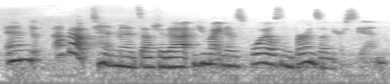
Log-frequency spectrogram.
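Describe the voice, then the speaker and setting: A woman playing a commanding young supervillain in an audio drama, formal and deliberate. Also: mid-range voice, expressive, a little mellow, lightly acted, rough recording. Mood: coolly threatening. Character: commanding, coolly threatening young supervillain leader. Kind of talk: audio drama villain acting. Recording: faint noise and room ambience.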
